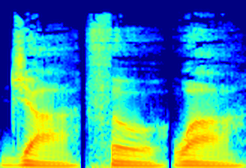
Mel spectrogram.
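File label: "jathowa", concatenated syllables; Affixing experiment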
